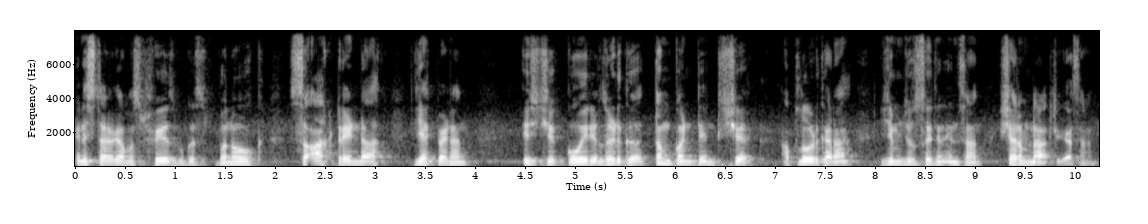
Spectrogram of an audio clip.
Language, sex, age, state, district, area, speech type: Kashmiri, male, 30-45, Jammu and Kashmir, Kupwara, rural, spontaneous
